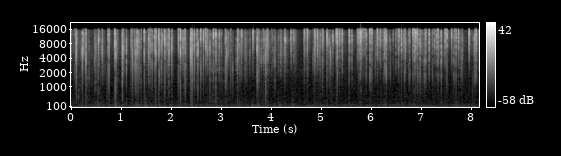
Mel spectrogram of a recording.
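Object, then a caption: Acrylic fingernails. Long black acrylic nails are tapped and rubbed against each other, nail on nail, close to the microphone. Rapid, sharp, bright clicks come in dense flurries over soft scratchy rubbing, with a steady low hum underneath throughout.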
